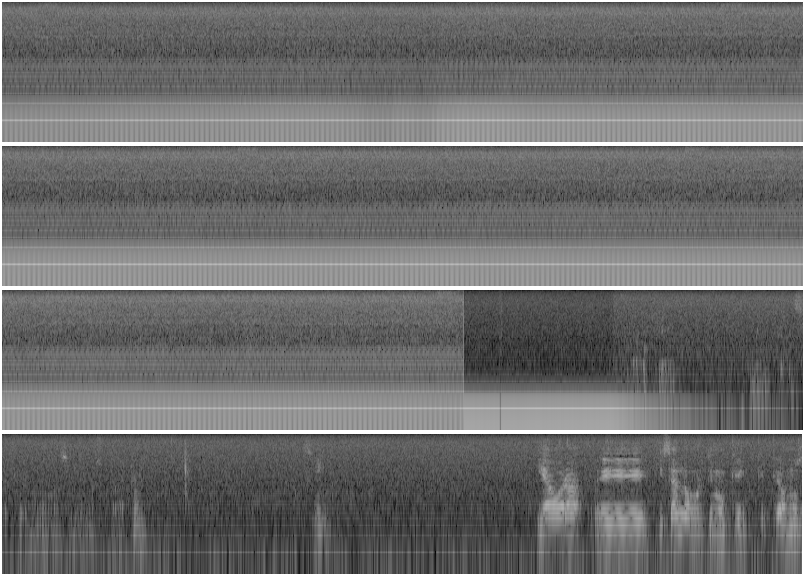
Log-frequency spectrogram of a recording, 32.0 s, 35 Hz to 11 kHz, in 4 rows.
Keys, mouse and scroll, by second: 1.4 ctrl+shift+click, 5.2 click, 6.4 click, 7.7-12.3 drag, 14.6 click, 15.9 click, 17.3 click, 19.4-21.2 drag, 22.3-26.0 drag, 26.5-27.4 ctrl+scroll down 2, 29.7 click.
